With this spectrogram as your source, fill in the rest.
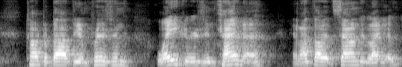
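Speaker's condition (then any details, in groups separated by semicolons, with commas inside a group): Cerebral palsy; power wheelchair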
